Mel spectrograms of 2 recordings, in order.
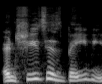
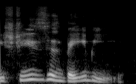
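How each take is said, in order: First: "his" stressed. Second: "his" gently stressed, slow; slower, quieter "his" stress. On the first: Insisting to viewers that he is her baby, "his" stressed. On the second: Repeating to viewers that he is her baby, quiet and slow. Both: Real, not acted.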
